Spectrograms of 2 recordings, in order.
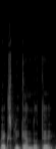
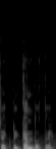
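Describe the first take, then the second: First: The stress falls away from the 'can' syllable. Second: The stress falls on the 'can' syllable. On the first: The speaker calls it wrong. "It's not" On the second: The speaker calls it right.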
